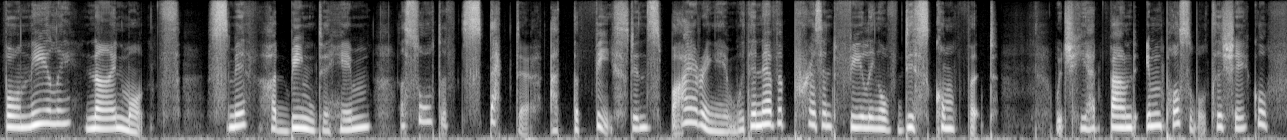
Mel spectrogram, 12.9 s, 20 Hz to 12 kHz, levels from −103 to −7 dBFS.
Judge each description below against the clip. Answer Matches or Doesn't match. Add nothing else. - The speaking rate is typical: Matches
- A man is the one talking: Doesn't match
